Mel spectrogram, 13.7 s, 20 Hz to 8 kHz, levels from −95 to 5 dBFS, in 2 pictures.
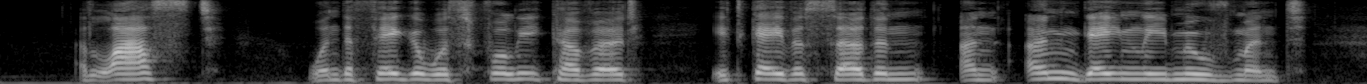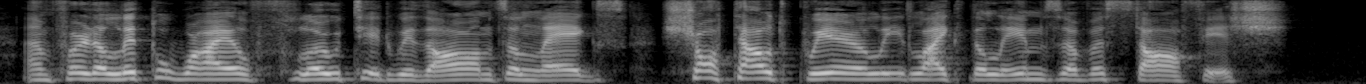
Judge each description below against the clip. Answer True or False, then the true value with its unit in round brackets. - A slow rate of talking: False (150 wpm)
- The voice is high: True (195 Hz)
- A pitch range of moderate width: False (1.8 semitones)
